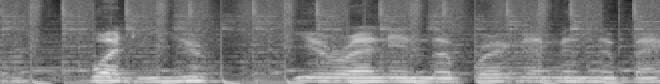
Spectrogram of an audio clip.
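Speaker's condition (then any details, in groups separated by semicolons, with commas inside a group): Friedreich's ataxia, ataxic dysarthria; spasticity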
